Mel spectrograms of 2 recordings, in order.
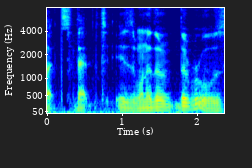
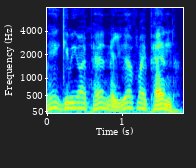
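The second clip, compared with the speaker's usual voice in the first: mock yell; 11 semitones higher than usual. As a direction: call out in a high, mock-indignant retelling. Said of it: "so he yells at him".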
